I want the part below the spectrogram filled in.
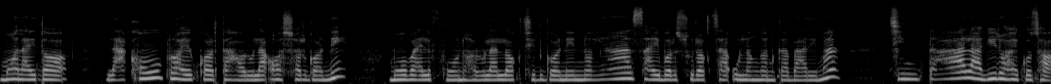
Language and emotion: Nepali, fearful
